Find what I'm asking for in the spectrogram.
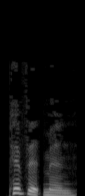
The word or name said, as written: pivotman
